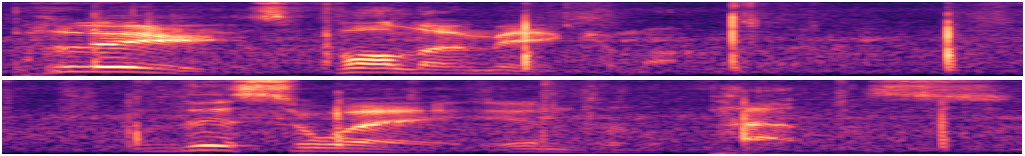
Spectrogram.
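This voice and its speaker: A man's voice: mid-range voice, sing-song, takes it slowly, very noisy. A man playing a shrewd, fawning prime minister in an audio drama, speaking in a formal, unctuous manner. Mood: obsequious. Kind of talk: radio-play acting.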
